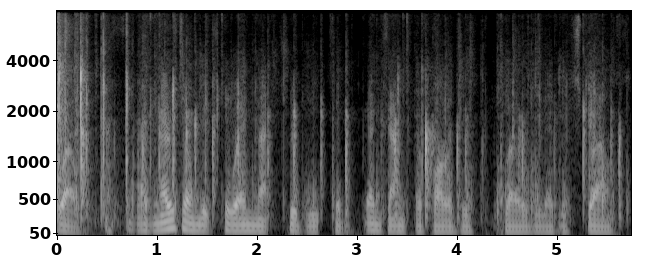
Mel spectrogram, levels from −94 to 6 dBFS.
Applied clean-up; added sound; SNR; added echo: neural mask model RNNoise.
